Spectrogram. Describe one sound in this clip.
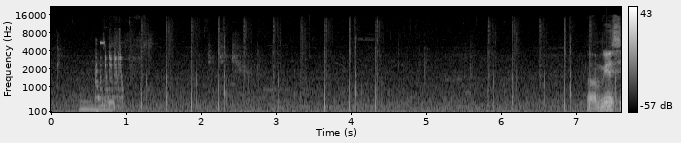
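Quick footsteps patter on pavement.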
